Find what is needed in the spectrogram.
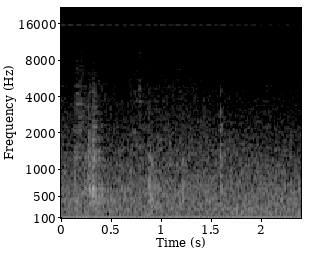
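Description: A few faint, unevenly spaced clicks over a steady low hum.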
